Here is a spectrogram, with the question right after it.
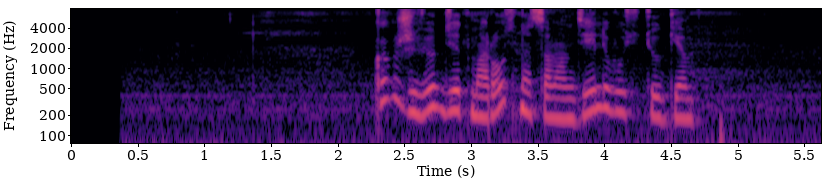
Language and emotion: Russian, neutral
